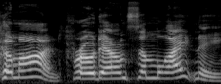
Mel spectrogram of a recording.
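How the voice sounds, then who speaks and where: A woman's put-on character voice, pitched high. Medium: read story.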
